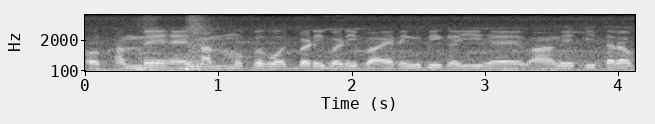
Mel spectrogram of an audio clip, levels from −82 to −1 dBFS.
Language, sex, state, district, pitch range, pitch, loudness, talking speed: Hindi, male, Chhattisgarh, Balrampur, 115-120 Hz, 115 Hz, -14 LUFS, 230 wpm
